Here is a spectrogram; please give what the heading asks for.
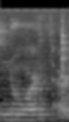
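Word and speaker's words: Nord: the w we have an O so um North is easy it's nor n o r d East is pronounced s or S excuse me e EST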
